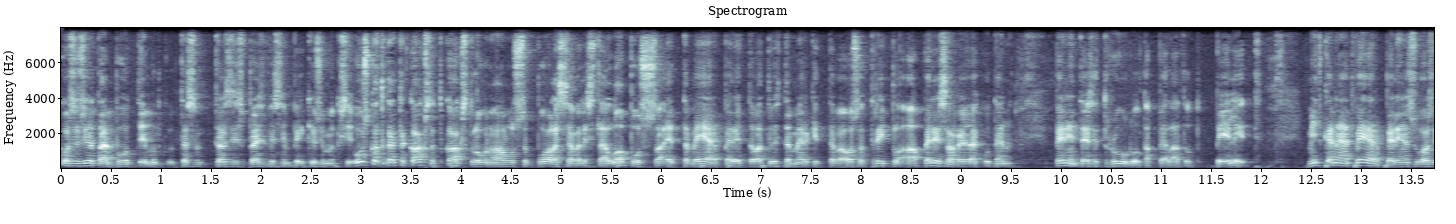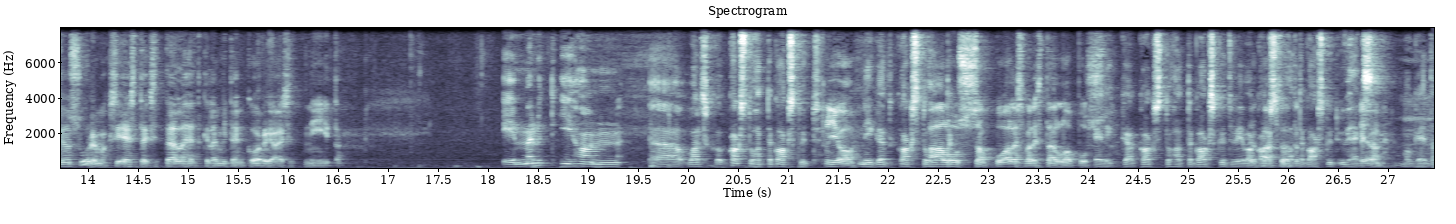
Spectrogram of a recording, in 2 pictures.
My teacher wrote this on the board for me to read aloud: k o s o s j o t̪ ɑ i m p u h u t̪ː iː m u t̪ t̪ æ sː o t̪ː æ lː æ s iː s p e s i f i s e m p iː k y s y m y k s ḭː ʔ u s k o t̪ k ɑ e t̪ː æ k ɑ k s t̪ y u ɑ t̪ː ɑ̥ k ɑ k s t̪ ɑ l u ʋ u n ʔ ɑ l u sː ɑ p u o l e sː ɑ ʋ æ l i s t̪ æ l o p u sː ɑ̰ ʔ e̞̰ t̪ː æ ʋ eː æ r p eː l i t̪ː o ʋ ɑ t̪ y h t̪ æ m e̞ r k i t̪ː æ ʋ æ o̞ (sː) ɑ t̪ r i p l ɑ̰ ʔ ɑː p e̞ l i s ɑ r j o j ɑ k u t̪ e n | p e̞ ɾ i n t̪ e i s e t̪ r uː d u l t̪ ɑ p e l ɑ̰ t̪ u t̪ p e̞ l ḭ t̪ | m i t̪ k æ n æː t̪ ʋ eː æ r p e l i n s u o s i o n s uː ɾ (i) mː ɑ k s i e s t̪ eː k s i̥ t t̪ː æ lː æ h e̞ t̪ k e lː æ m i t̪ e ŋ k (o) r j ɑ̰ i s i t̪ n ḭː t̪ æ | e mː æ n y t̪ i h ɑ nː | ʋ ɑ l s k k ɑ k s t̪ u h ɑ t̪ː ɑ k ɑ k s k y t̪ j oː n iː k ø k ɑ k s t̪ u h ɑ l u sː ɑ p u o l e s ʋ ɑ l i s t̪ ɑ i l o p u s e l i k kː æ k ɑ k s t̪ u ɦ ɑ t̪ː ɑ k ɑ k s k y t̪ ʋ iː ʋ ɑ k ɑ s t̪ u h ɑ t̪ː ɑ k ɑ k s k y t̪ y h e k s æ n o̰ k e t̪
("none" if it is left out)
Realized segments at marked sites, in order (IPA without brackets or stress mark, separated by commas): s, i, o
